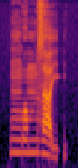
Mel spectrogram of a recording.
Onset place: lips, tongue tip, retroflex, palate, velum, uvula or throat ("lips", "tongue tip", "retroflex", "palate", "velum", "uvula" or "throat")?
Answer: velum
